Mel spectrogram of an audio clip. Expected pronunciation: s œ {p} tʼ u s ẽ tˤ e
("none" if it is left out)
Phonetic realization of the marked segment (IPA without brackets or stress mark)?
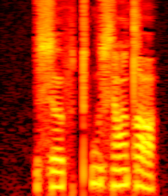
f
